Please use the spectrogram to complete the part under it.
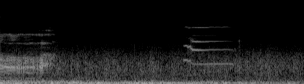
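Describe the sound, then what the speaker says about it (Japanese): A cat in the video game No More Heroes gives a couple of meows, one short at the start and a clearer one midway, over a continuous rumbling game backdrop. "猫ちゃん。"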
